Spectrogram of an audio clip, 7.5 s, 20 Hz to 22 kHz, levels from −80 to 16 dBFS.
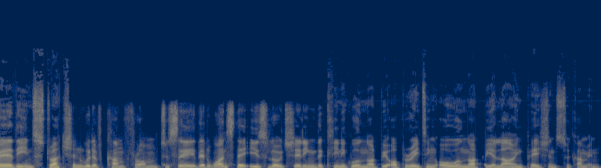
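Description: From 0.87 to 4.11 s, a call bitrate drop: the bandwidth estimate fell and the encoder coded far more coarsely, consistent with 64 falling to 10 kbps. Speech turns rough and watery, highs cut from 20 kHz to 8 kHz, worst for about 2.1 s.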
